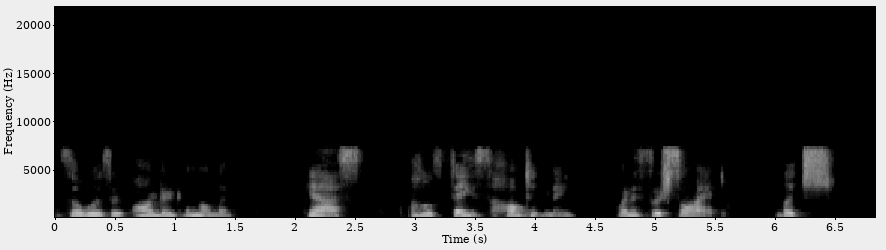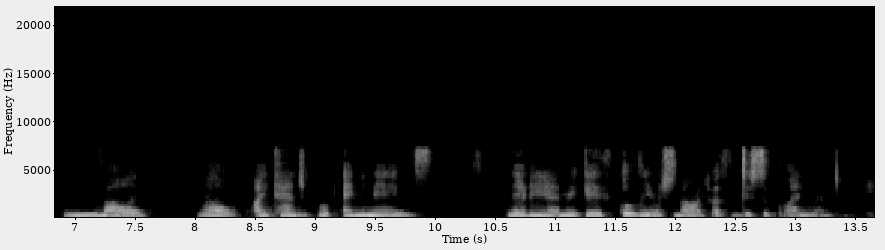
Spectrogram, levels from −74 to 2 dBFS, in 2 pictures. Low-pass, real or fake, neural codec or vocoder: 7.2 kHz; fake; codec, 24 kHz, 0.9 kbps, WavTokenizer, medium music audio release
